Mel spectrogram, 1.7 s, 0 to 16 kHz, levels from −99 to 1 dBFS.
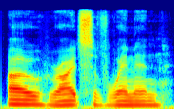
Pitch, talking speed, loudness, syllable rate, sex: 100 Hz, 140 wpm, -15 LUFS, 3.3 syllables/s, male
